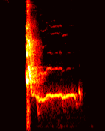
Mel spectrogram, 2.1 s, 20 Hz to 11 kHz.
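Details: Blenheim Cavalier King Charles Spaniel puppy at six weeks old, from a small litter born November 14, 2022, in an overnight puppy pen: a sharp yelp opens straight into a long, steady, even-pitched whine lasting about a second, ending in a small upturned squeak.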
